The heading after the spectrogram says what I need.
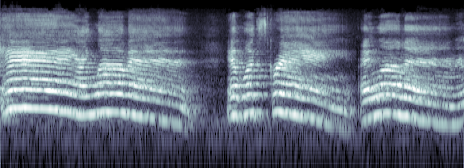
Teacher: New Jersey has this weird vocal fry too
